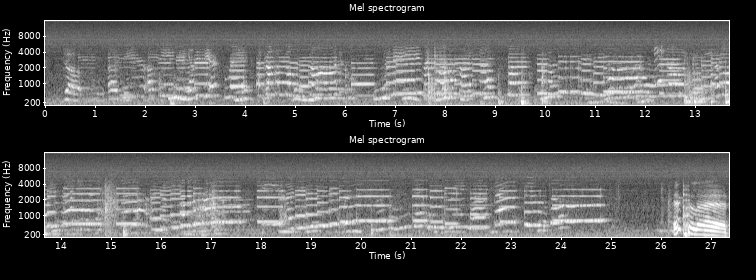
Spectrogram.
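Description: A young girl singing a slow song unaccompanied, holding long notes in phrases with short breaks between them.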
